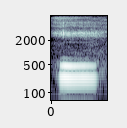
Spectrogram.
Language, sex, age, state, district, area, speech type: Nepali, female, 18-30, West Bengal, Kalimpong, rural, spontaneous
